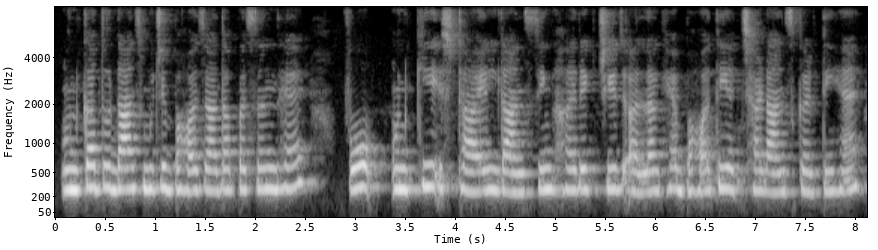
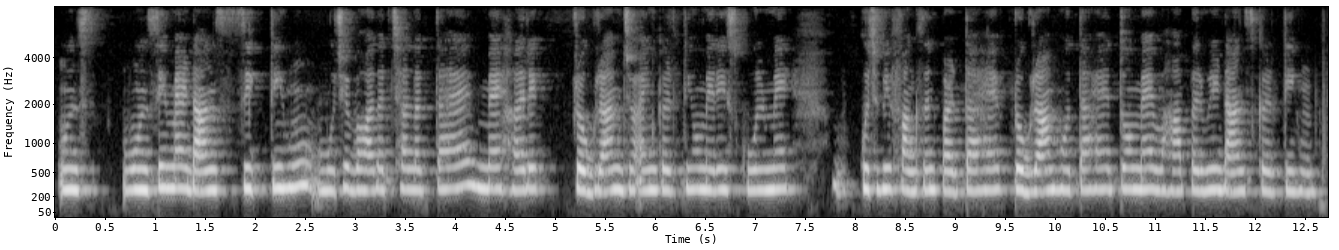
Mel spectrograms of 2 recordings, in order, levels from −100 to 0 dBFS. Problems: none marked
